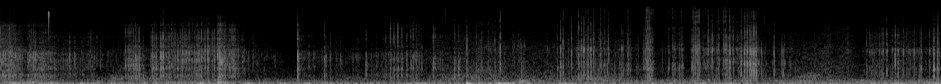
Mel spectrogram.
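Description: Long pink nails scratch over the textured woven fabric covering of a small, hollow, dark grey hard-shell case. The result is a steady, close, rustling scrape made of many quick overlapping strokes with a low, hollow undertone and brief brighter scratchy flicks.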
